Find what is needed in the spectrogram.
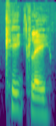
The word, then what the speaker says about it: Kuechly: My runner-up this week is Luke Klutschke, linebacker for Carolina Panthers. – Luke Kuechly, just to correct Luke you there, buddy.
